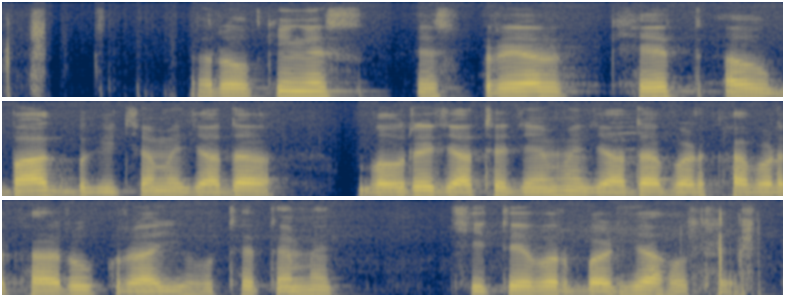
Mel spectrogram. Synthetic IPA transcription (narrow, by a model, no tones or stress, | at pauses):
ɾoːkɪ̃ŋɡ | ɪspɾeːəɾkʰeːt̪ɔːɾbaːɡbəɡiːt͡ʃamẽd͡ʒjaːd̪a | bəːɾed͡ʒaːt̪ed͡ʒeːmẽd͡ʒjaːd̪abəɽ̤kʰabəɽ̤kʰaɾuːkɾaːiɦoːt̪ɦet̪eːmẽ | t͡ʃʰiːt̪ewəɾbəɽ̤ijaɦoːt̪ɦḛː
